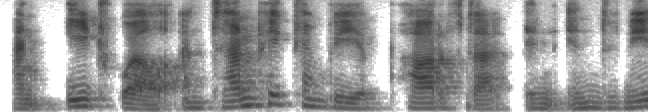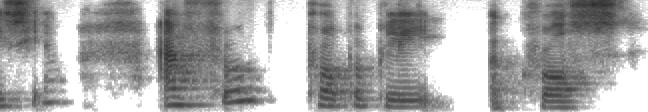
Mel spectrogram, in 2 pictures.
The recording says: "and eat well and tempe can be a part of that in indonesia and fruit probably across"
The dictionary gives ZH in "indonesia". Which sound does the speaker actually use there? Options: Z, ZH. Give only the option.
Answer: Z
